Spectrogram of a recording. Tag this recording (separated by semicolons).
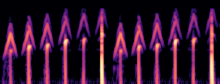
electronic; loop; synth; wobble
